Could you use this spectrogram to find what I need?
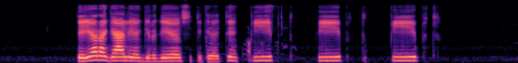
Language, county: Lithuanian, Klaipėda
